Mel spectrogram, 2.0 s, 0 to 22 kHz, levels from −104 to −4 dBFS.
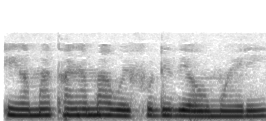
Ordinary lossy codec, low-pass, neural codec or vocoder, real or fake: AAC, 32 kbps; 7.2 kHz; none; real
